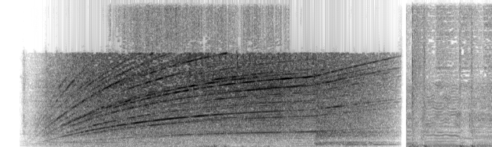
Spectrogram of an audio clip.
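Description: A jet turbine spooling up: a loud whine of several tones that rises steeply in pitch, levels off, and cuts off abruptly near the end.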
